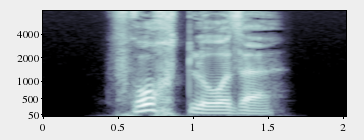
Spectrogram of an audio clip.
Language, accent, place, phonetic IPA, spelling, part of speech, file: German, Germany, Berlin, [ˈfʁʊxtˌloːzə], fruchtlose, adjective, De-fruchtlose.ogg
- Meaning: inflection of fruchtlos: 1. strong/mixed nominative/accusative feminine singular 2. strong nominative/accusative plural 3. weak nominative all-gender singular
